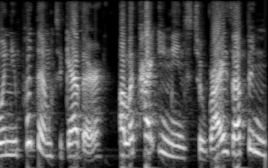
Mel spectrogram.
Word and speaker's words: Alakaʻi: When we look at the word leader, translated into Alelo Hawaii, it is Alakaʻi. Alakaʻi is spelled A-L-A-K-A-Okina-I.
